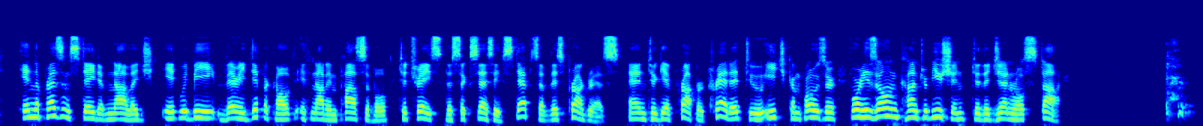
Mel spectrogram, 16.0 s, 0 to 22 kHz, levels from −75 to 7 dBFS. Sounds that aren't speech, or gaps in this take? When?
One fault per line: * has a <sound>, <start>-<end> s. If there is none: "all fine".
* has a cough, 15.5-15.9 s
